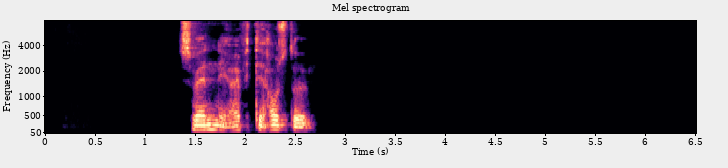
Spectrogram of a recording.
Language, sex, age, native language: Icelandic, male, 50-59, Icelandic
